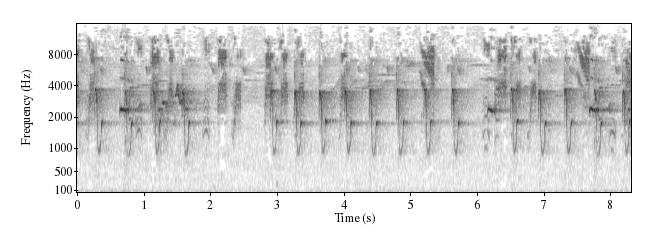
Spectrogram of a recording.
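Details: Vigorous drongo song used to train other birds: fast, harsh, repeated hooked notes, a few each second, with occasional short whistled slurs woven into the steady chatter.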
